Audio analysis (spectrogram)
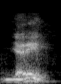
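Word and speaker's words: ירא: Se pronunciaría yaré.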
